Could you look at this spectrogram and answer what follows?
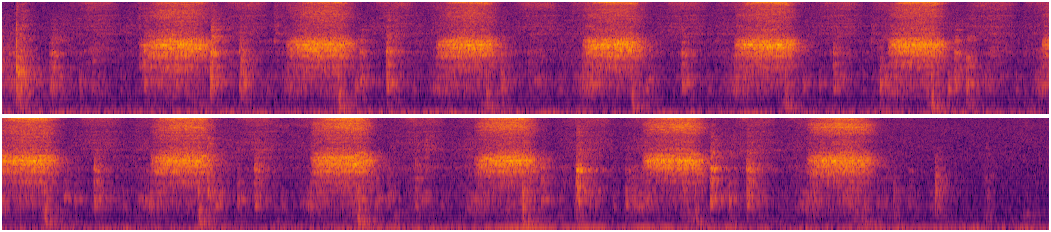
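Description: Bicycle tyre pump worked in steady strokes, a squeaky hiss on each stroke, about twelve strokes at a little over one per second, inflating the Dutch bike's repaired rear tyre.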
